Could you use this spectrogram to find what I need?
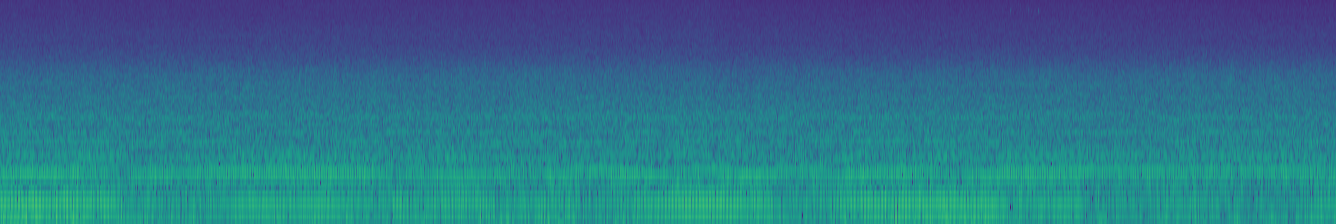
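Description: Twin propeller engines drone steadily.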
